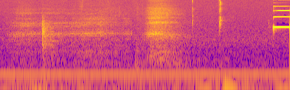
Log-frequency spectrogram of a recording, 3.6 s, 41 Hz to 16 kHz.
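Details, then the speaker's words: Triumph Trophy 1200 relay, bench-tested with a charger supply and buzz box: a few faint crisp ticks as the relay switches, then a steady buzz showing continuity across the contacts; relay works normally. "They have a supply function. And we heard that tick."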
